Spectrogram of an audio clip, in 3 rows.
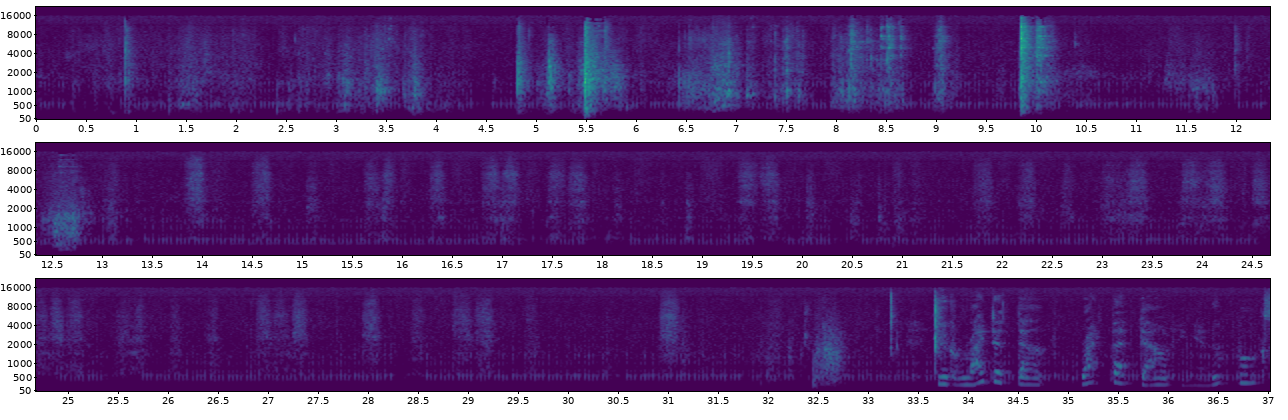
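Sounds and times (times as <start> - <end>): steady low hum: 0.0 - 37.0
marker scratching on paper: 23.0 - 29.3.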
